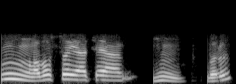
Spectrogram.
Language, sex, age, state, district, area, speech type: Bengali, male, 30-45, West Bengal, Purba Medinipur, rural, conversation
